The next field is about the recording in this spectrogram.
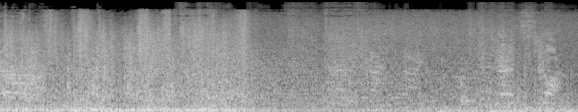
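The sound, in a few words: ship cannons firing in the video game Assassin's Creed III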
